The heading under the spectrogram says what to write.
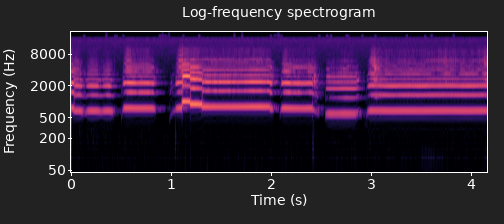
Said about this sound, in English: Well done. The last one was very effective. I really like that last one. So there is your five tin whistle tunes.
